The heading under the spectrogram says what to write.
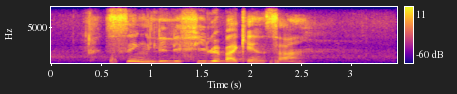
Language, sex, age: Southern Sotho, male, 19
